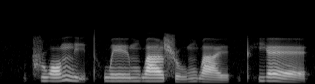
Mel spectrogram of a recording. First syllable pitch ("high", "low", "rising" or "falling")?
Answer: rising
